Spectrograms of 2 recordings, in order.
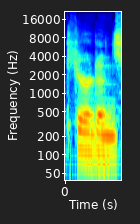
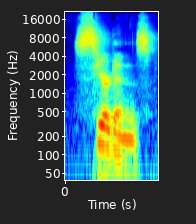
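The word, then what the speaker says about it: Círdan: I have heard anyone pronounce the card Kyan's ships as Seiran's ships. Um don't do that. That's not how it's pronounced. And you'll make Tolken cry.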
